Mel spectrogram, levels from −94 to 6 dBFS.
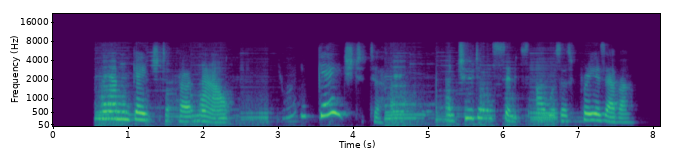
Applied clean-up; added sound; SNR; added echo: neural separator model SepFormer DNS4.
